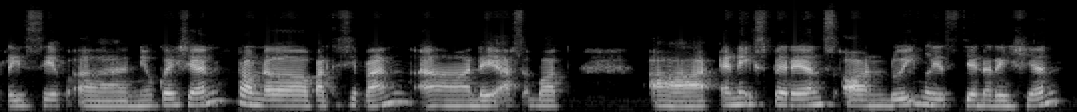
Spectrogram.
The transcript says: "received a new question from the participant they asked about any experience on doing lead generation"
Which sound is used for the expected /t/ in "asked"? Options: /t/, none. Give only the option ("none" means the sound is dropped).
none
